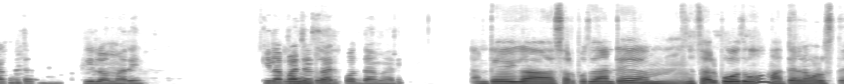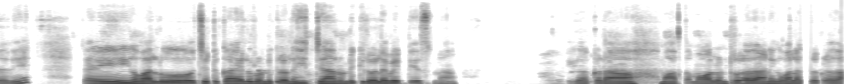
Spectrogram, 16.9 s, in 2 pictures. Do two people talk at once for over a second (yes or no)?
no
